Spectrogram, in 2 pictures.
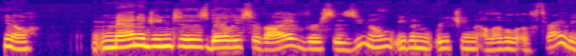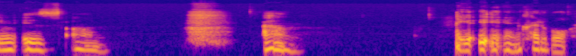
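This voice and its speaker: A woman playing a timid, gentle vampire in an audio roleplay, stammering and hesitant in a soft, breathy voice. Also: on the low side, measured pace, pauses often, no echo. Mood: nervous, grateful. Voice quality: soft, breathy, sometimes dropping to a whisper. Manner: nervous stammering, hesitant, apologetic, breaking into nervous giggles. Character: timid, grateful, gentle female vampire, shy and friendly. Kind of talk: audio roleplay acting, intimate one-sided conversation.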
